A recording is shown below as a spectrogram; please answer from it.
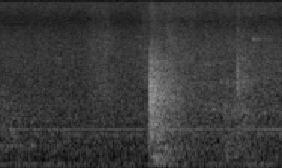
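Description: A single short knock or clunk a little past a second in, over faint room tone with a thin steady hum.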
